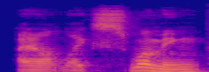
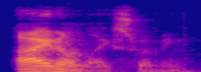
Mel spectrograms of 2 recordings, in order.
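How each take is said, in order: First: The stress falls on the word swimming. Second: The stress falls on the word I. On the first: Another activity might be liked instead. "but I might like doing something else" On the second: Someone else might like swimming. "but maybe someone else does"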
